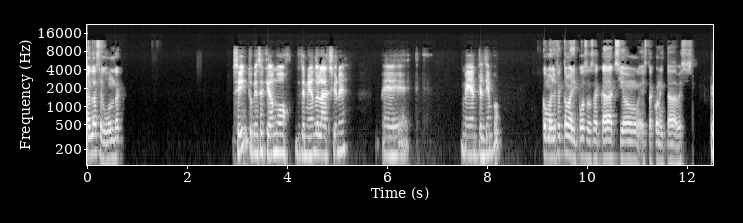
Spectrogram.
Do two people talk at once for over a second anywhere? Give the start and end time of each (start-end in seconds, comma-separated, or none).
none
